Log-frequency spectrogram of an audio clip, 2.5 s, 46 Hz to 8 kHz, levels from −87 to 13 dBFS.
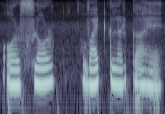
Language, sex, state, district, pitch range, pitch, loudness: Hindi, female, Arunachal Pradesh, Lower Dibang Valley, 170-185 Hz, 175 Hz, -15 LUFS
